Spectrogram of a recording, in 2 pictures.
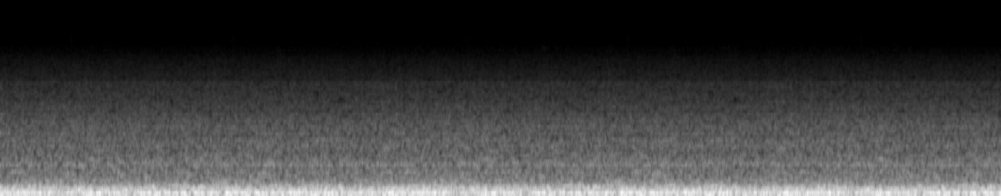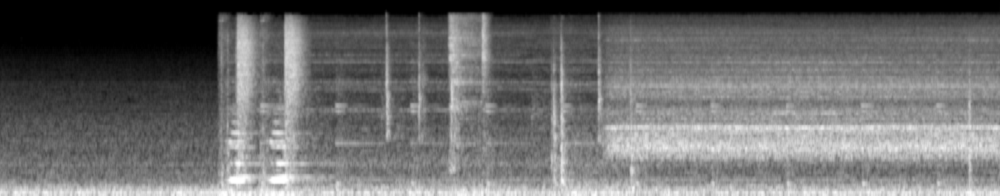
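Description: A locomotive engine idles with a low, steady rumble.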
